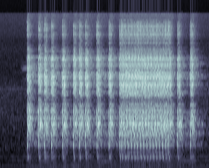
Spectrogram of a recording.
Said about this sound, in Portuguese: Ô, oh, entrou um, um pássaro aqui em casa, velho, só que eu não sei como que eu tiro ele aqui. Um pássaro bem diferente, eu nunca vi esse bicho.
